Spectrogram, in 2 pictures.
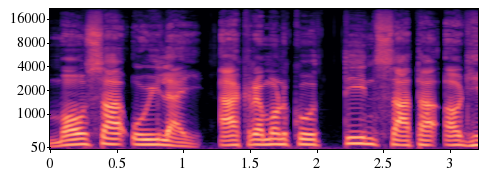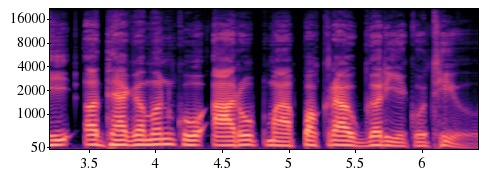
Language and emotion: Nepali, neutral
